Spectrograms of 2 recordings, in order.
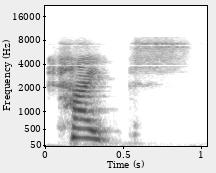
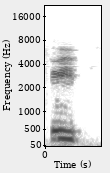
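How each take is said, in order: First: The word begins with a clear h sound. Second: The word begins without any h sound. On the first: The speaker calls it right. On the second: The speaker calls it wrong.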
